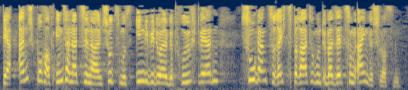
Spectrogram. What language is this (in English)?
German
